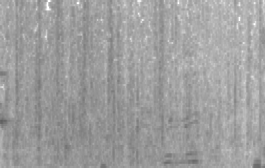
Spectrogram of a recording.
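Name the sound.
running footsteps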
